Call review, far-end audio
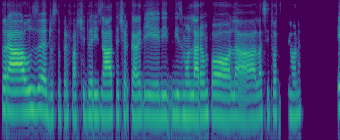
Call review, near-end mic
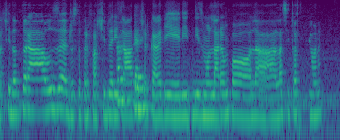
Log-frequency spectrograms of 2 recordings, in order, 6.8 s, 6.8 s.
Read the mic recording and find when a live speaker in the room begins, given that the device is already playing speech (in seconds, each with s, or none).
2.4 s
